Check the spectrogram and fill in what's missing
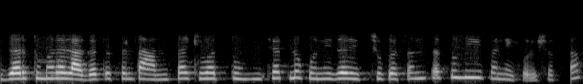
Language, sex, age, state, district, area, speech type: Marathi, female, 18-30, Maharashtra, Akola, rural, conversation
